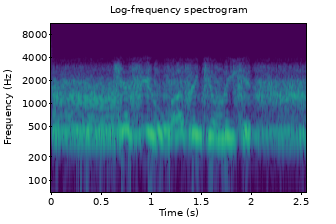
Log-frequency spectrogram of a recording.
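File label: English tank damaged mood low; War Thunder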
